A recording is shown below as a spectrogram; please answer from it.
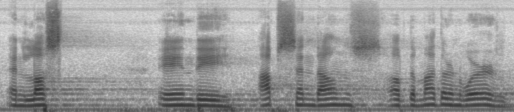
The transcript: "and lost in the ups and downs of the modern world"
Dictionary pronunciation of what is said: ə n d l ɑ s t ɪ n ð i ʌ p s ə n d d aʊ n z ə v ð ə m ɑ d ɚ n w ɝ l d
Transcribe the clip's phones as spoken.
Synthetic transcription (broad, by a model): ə n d l ɑ s t ɪ n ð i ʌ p s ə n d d aʊ n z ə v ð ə m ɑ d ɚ n w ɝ l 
